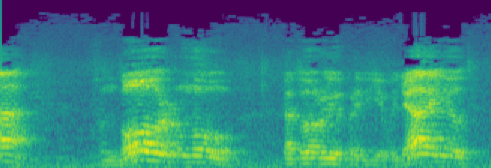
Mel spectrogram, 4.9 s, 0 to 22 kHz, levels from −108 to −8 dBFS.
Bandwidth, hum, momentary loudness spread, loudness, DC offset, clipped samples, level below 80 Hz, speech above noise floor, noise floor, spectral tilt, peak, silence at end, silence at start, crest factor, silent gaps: 12.5 kHz; none; 19 LU; -17 LUFS; under 0.1%; under 0.1%; -46 dBFS; 23 dB; -41 dBFS; -3.5 dB/octave; 0 dBFS; 0 s; 0 s; 18 dB; none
